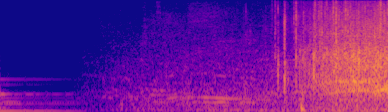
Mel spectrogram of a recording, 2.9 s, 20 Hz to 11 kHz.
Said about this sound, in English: But now comes the cheer for Tiger Woods. Taps it in and listen to the applause which rings out here on the 18th as Tiger Woods departs the scene, maybe for the last time, in an Open at St Andrews.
